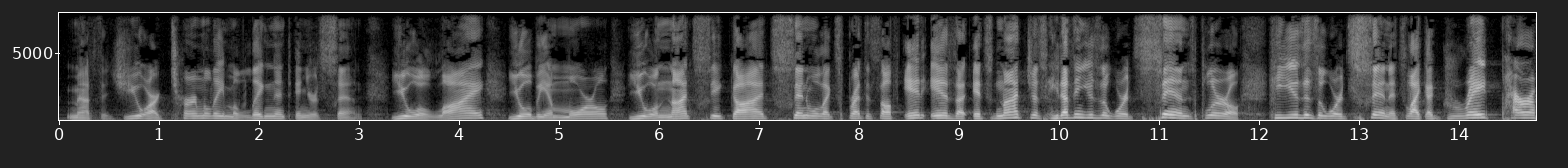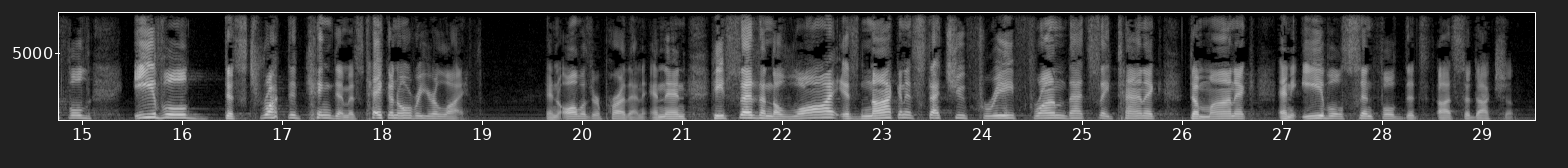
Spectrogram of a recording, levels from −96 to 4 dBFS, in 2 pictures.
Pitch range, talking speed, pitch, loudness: 140-185 Hz, 175 wpm, 160 Hz, -28 LUFS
